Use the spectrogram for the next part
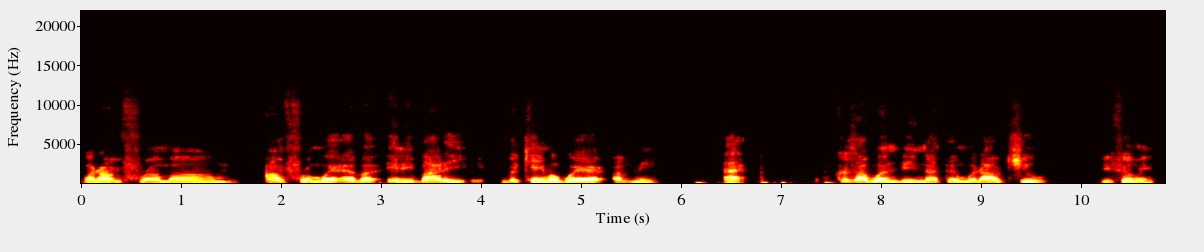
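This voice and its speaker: Brooklyn-raised man in his forties, slow husky gravelly voice, dry close sound, rambling slangy guest. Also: mid-range voice, fairly even intonation, no room sound, muffled recording. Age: 40s. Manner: rambling, slangy, repeats "you heard?" and "for real". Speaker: guest, teacher and author. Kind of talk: casual spiritual conversation.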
